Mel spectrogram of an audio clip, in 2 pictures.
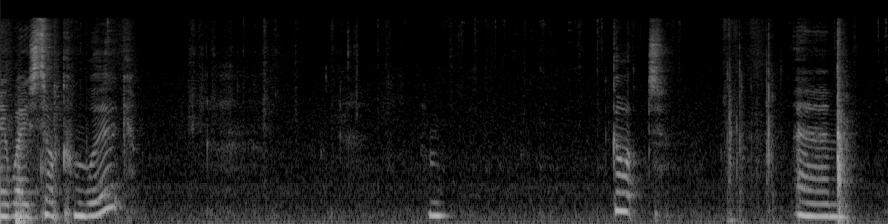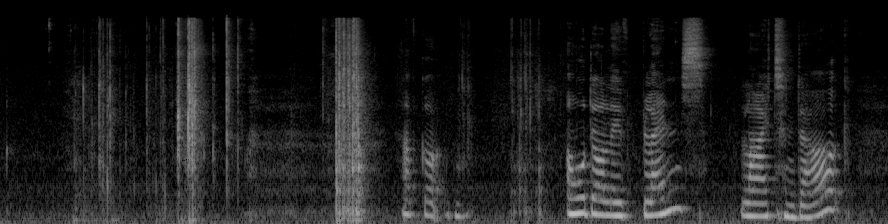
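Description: A woman speaks calmly close by, in short phrases with pauses.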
